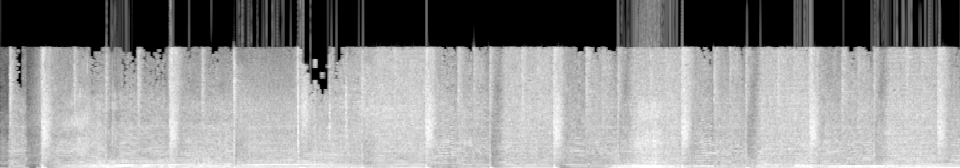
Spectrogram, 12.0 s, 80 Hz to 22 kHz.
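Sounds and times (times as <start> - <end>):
electronic music with heavy beat: 0.0 - 12.0
race car engine rising in pitch: 0.7 - 5.2, 7.6 - 12.0.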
